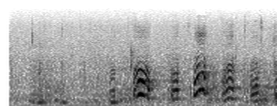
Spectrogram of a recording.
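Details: German Shepherd puppies almost two weeks old, snuggling in for the night: soft, arched whimpering cries, rising then falling, repeated about every half second and growing louder toward the end, over a quiet indoor hum.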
